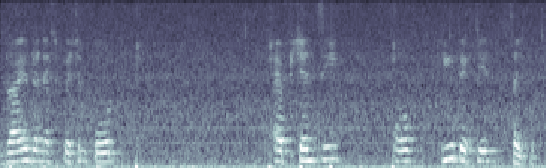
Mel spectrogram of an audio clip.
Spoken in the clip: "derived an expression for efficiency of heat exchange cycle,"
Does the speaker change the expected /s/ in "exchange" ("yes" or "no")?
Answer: yes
